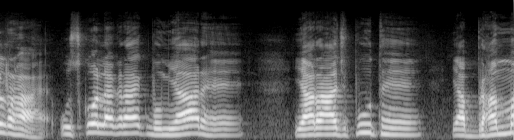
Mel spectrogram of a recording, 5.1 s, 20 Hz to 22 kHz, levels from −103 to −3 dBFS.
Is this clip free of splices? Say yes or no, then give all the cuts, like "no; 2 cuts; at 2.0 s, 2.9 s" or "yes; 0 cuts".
yes; 0 cuts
